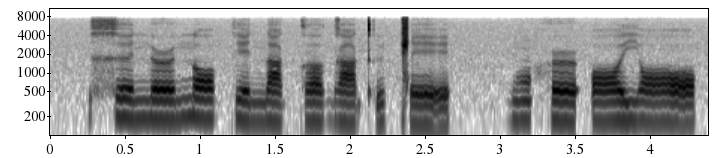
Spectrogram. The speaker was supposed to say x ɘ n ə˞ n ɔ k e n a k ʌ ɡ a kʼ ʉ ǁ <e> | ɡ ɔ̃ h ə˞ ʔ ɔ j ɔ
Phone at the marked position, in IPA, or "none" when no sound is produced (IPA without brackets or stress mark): e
